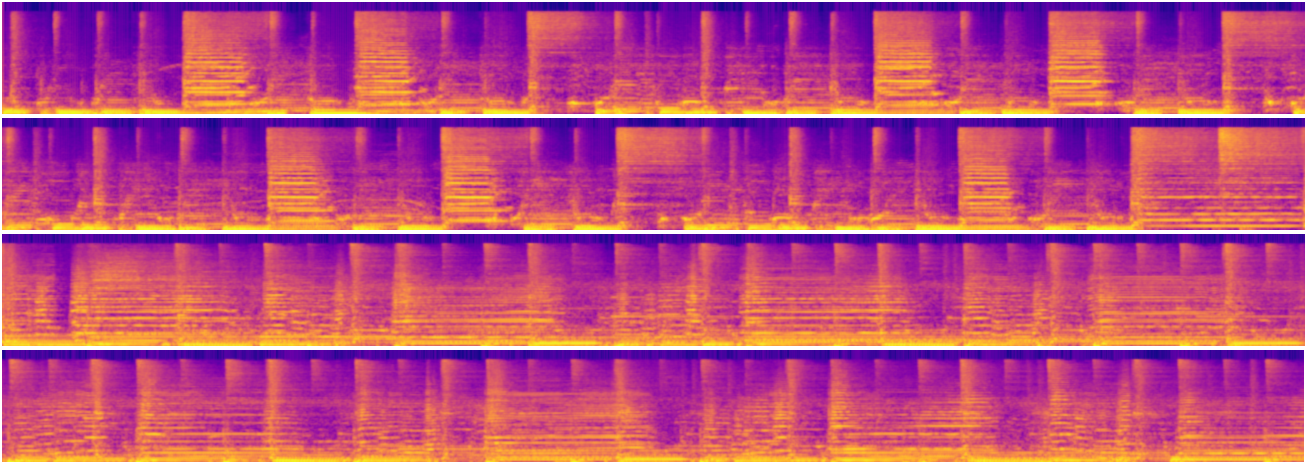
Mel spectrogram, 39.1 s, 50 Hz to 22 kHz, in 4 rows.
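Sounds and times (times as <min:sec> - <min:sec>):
drum kit: 0:00.0 - 0:39.0
electric bass line: 0:00.0 - 0:39.0
guitar: 0:00.0 - 0:39.0
horn section playing: 0:01.4 - 0:03.6, 0:06.5 - 0:08.6, 0:11.7 - 0:13.8, 0:17.0 - 0:17.6, 0:18.2 - 0:39.0.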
